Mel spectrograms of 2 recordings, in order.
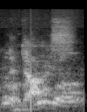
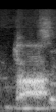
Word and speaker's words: da'at: Um, da'at is how you say it in Ashkenazi Hebrew.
